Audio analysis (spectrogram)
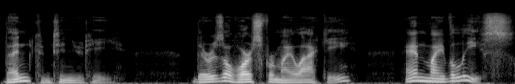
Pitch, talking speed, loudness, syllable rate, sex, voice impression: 115 Hz, 150 wpm, -20 LUFS, 5.1 syllables/s, male, very masculine, very adult-like, middle-aged, very thick, tensed, powerful, slightly bright, slightly soft, slightly muffled, fluent, slightly raspy, very cool, very intellectual, sincere, very calm, very mature, friendly, very reassuring, unique, very wild, slightly sweet, lively, kind, slightly intense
